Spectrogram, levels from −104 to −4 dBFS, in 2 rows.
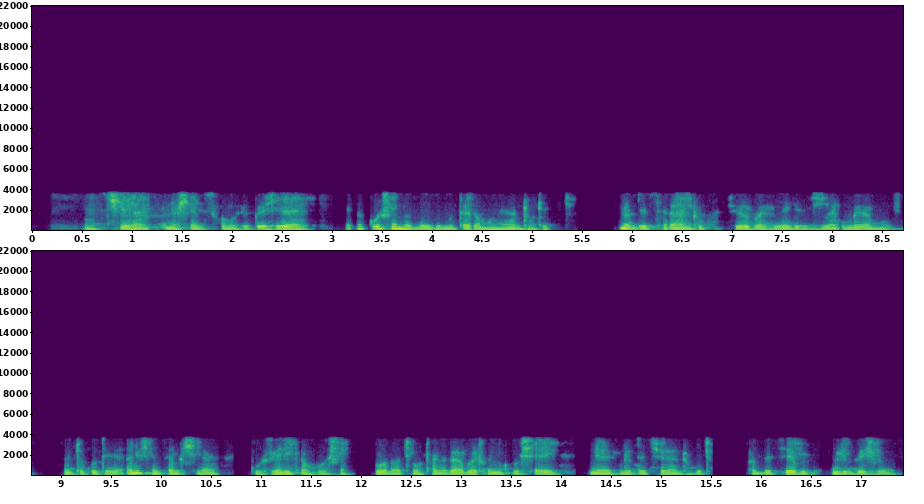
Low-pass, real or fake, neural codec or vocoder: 3.6 kHz; fake; codec, 16 kHz, 2 kbps, FunCodec, trained on Chinese and English, 25 frames a second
